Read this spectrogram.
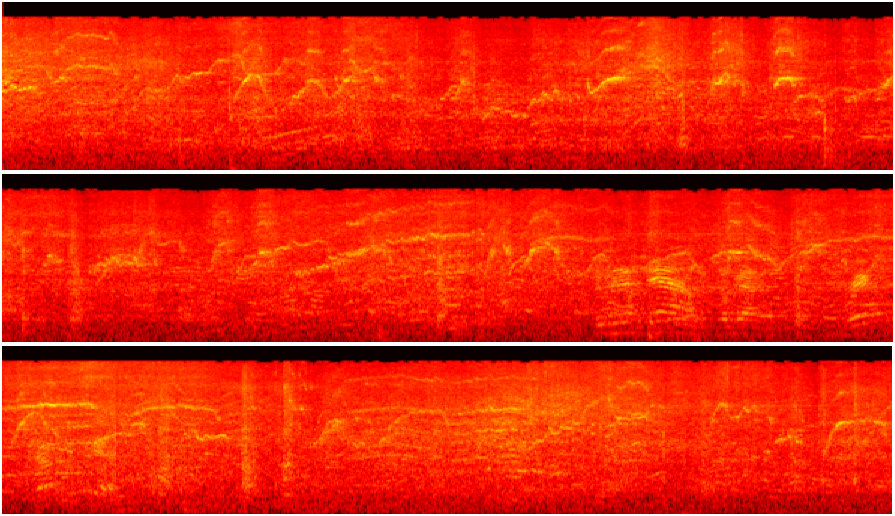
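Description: A small electric motor whines, revving up and down quickly.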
